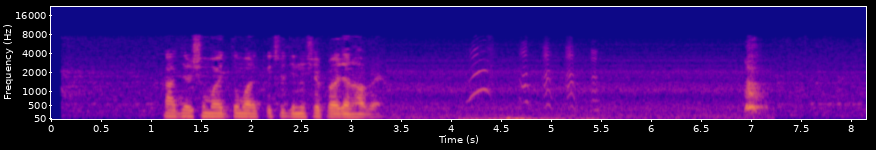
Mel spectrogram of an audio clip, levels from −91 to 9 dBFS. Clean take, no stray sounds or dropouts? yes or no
no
